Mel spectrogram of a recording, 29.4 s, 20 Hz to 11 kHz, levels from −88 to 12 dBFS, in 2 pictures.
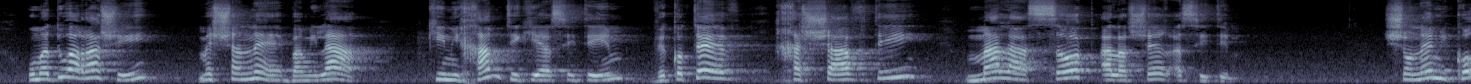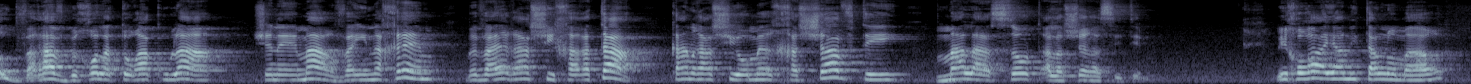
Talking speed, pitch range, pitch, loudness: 80 wpm, 195-235 Hz, 215 Hz, -20 LUFS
